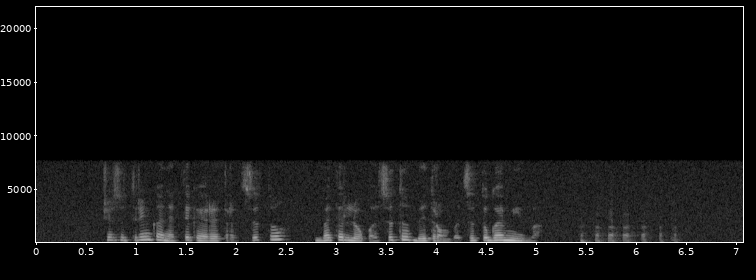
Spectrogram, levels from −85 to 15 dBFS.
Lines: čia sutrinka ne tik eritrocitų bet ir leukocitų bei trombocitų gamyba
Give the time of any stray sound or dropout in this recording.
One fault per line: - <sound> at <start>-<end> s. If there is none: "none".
- laugh at 5.4-6.5 s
